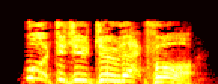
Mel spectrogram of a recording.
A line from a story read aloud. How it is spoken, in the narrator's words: he shouted at Wilde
